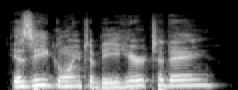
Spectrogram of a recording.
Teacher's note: in reduced form, we drop the sound of the H, and combined with is, we say is he. We just say E for he.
